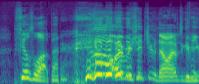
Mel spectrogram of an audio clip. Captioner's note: laughing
